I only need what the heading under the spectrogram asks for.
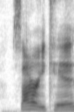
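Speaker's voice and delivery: ordinary delivery, nothing marked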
